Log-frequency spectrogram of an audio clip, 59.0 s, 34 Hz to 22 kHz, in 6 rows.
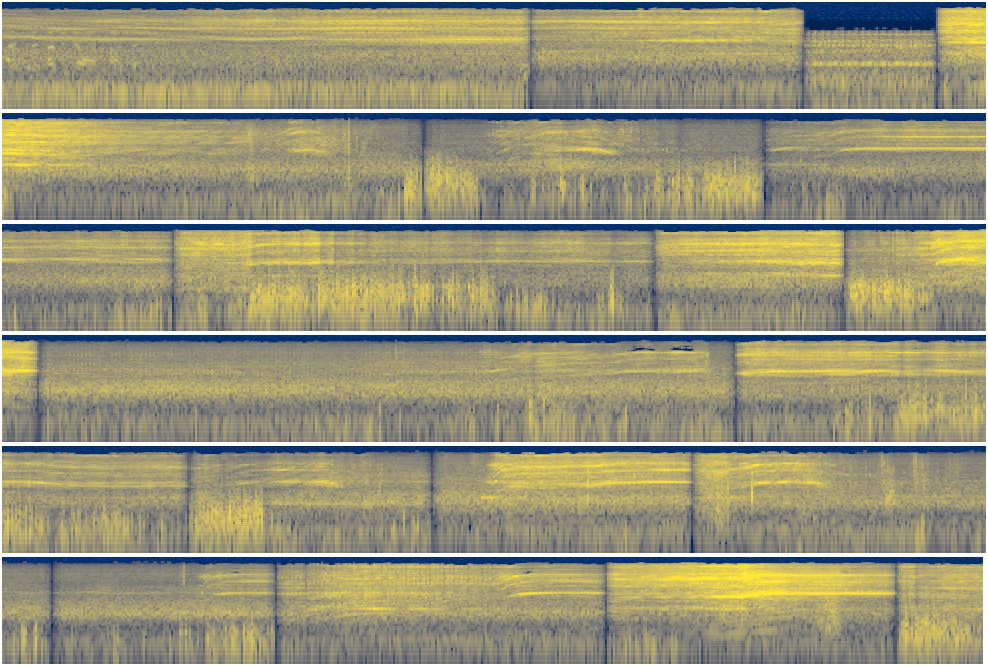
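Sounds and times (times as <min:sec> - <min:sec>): model plane motor whining: 0:00.0 - 0:59.0.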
